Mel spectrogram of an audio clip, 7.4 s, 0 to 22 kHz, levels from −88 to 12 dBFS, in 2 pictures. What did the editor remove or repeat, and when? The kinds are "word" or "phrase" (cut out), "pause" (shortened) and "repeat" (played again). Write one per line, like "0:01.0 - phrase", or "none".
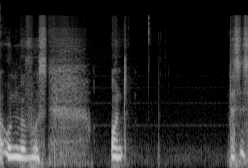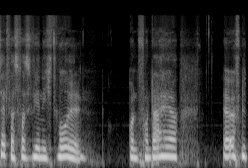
none

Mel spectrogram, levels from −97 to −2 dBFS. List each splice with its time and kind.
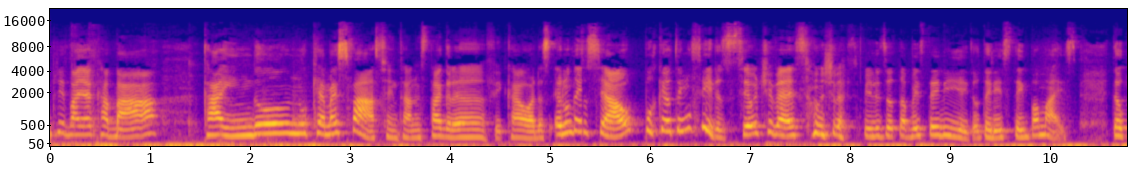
0:05.3 - word

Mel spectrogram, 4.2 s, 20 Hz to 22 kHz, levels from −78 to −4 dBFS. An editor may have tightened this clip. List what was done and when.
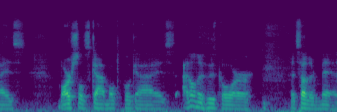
0:02.7 - phrase

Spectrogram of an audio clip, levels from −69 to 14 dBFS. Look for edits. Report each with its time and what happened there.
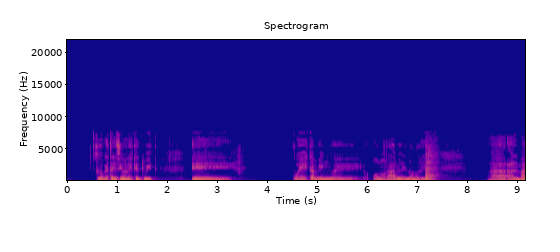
none

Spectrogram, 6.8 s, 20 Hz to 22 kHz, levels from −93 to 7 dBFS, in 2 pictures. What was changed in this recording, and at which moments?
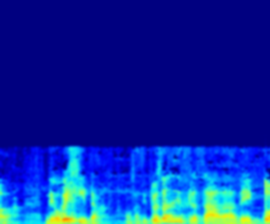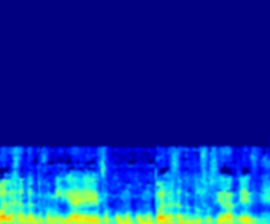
0:03.3 - word
0:05.1 - repeat

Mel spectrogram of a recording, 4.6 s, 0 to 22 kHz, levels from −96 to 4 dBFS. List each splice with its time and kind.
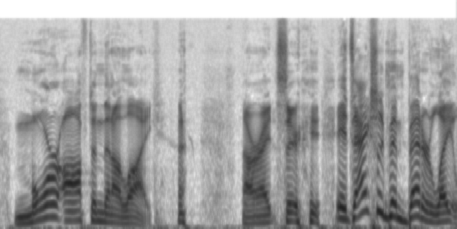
none

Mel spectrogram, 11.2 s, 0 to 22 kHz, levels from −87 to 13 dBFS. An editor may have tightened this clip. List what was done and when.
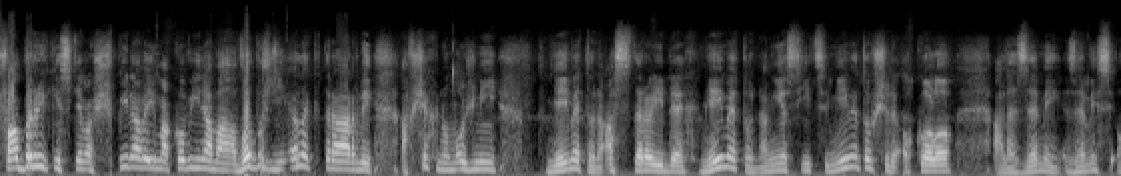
0:05.3 - pause

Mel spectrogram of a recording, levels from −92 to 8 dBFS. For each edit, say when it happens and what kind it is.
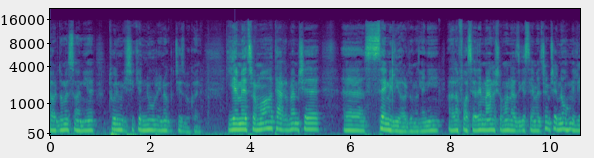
0:07.4 - word
0:07.9 - pause

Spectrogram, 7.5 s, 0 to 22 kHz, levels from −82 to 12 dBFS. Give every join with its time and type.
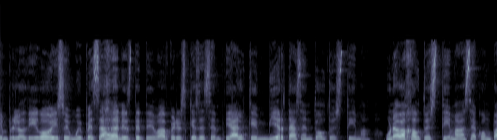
0:05.6 - pause

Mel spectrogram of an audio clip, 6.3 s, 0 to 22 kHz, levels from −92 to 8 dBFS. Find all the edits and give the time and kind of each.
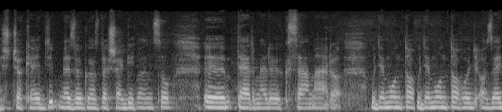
0:01.7 - word
0:02.9 - word
0:05.2 - repeat

